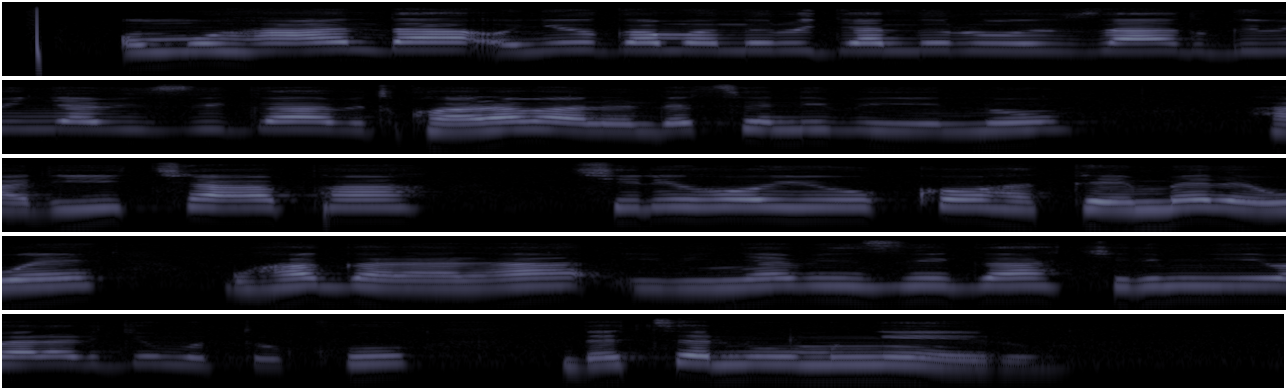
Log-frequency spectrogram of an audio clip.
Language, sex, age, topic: Kinyarwanda, female, 50+, government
